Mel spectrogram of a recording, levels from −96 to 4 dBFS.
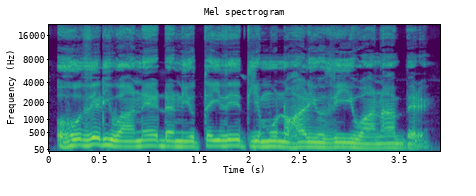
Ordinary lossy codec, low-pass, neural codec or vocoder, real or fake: none; none; none; real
